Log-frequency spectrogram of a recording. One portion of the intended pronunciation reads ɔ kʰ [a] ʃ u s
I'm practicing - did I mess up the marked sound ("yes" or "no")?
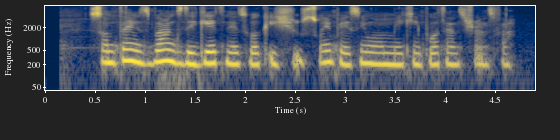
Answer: yes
